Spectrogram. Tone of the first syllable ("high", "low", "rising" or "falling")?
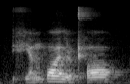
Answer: rising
